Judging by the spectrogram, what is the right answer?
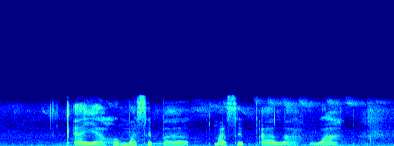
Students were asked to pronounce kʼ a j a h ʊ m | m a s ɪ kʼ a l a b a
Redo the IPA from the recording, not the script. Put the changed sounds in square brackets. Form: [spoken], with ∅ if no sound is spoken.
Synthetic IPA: kʼ a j a h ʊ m | m a s ɪ [pʼ] a l a [w] a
